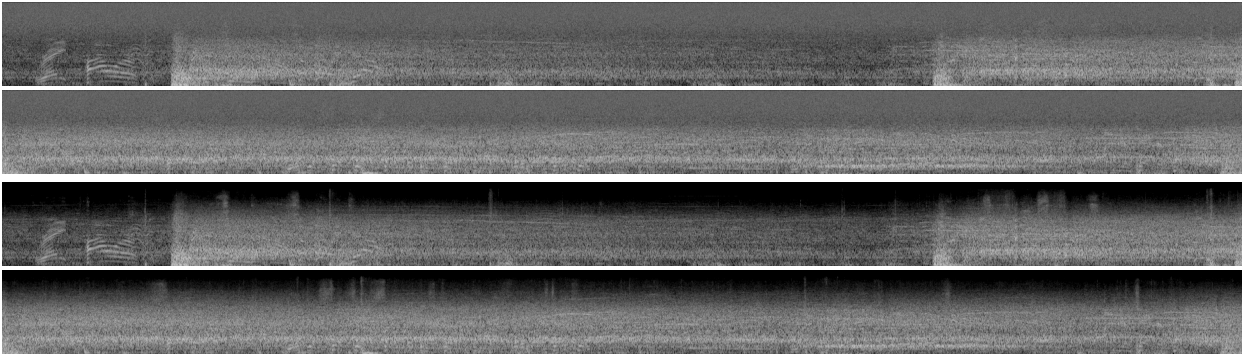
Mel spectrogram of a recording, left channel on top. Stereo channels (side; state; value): left; noise; hiss, 2 dB below the sound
